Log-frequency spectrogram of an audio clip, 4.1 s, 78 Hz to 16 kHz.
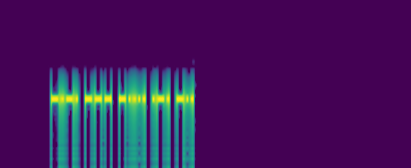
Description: Morse code, heard as a keyed tone, about 50 wpm, 700 Hz. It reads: CO6RD
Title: Call Signs - 50wpm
